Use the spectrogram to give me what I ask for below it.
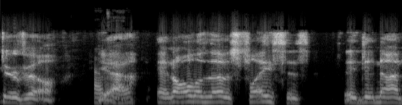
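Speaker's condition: Parkinson's disease, young-onset

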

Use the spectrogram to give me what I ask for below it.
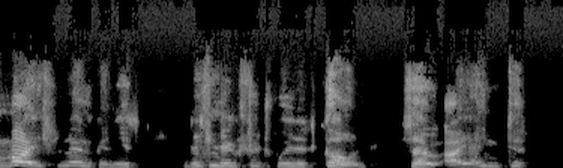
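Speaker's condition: Cerebral palsy; riding as physio from age 2

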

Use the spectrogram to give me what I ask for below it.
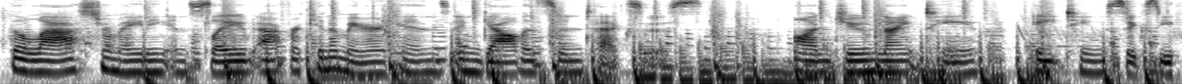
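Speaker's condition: No condition

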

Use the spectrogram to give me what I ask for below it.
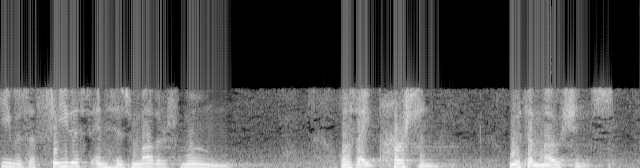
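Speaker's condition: No condition

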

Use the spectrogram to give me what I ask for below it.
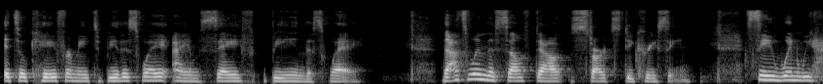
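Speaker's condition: No condition

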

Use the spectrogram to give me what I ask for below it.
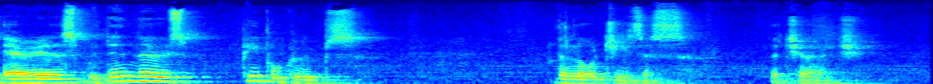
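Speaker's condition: No condition

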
